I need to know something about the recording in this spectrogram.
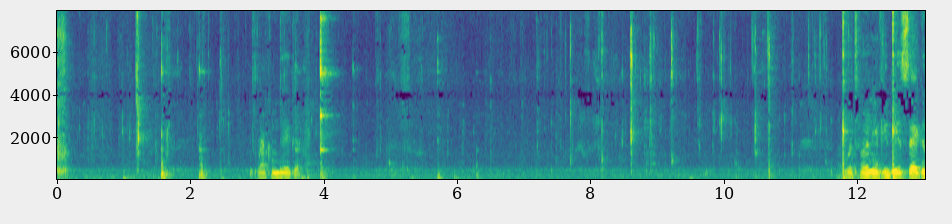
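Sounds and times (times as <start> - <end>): chewing vegetables: 4.7 - 11.8.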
